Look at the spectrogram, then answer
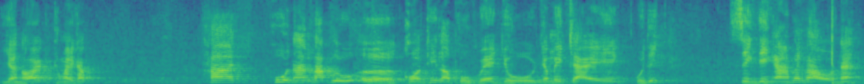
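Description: A man's voice: a little high, normal speed, a little hiss or hum. A man lecturing in an explanatory way, often posing questions to his listeners and then answering them himself. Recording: echoey room, faint ambience.

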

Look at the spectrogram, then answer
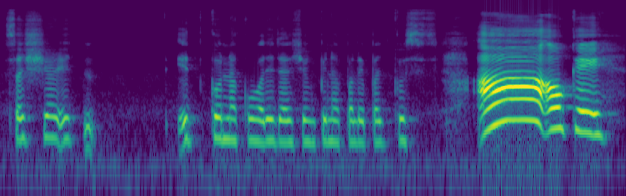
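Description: A woman's voice: mid-range voice, fairly even intonation, moderate pace, darkish tone. A Filipina woman, chatting casually on a livestream, greeting viewers by name and laughing often. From Philippines. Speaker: livestream host.

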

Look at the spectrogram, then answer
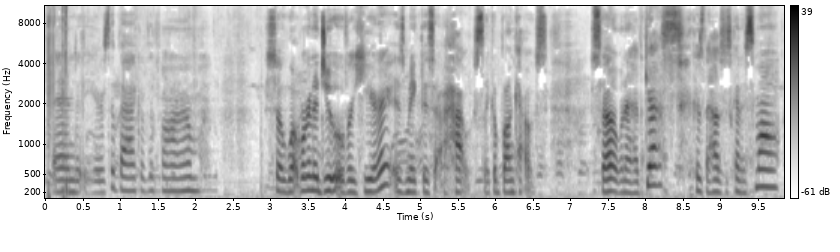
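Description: Outdoors on her farm, a woman in her twenties excitedly shows off her horse property in a casual vlog, speaking to a phone camera held at arm's length. Her voice is medium in pitch and her pace is normal as she moves between a barn roof and a pasture.

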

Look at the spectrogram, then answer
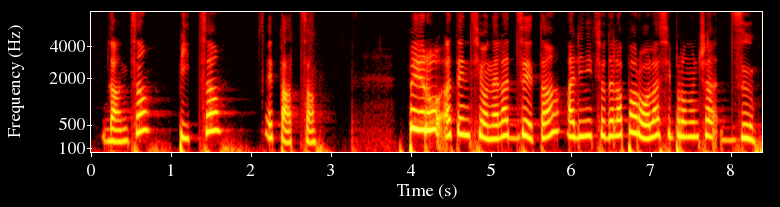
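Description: A young woman with a native Italian accent gives a pronunciation lesson, speaking at a very slow, deliberate pace. Her voice sits high but sounds mellow, and she repeats each example word with careful articulation. The recording is dry and close. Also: no room sound. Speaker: Italian teacher.

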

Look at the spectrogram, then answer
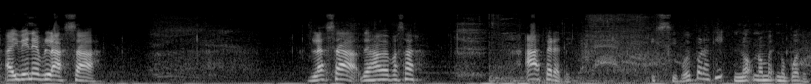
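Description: Young woman streamer, lively pitch, swears and shouts at enemies. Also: unhurried, long pauses, slight background noise. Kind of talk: live gameplay commentary.

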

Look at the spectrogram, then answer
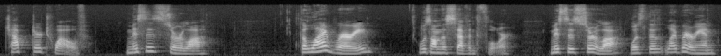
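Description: A woman reading a children's chapter book aloud with clear, expressive storytelling. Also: medium pitch, unhurried, long pauses.

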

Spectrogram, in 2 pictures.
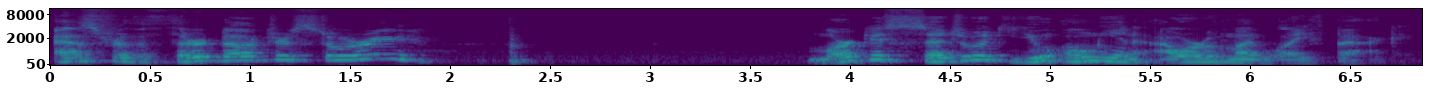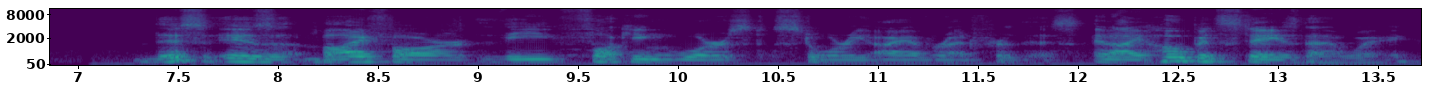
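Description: A man's voice: mid-range voice, unhurried. Male book reviewer, mid-range voice, sarcastic scripted delivery, slightly distant mic. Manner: sarcastic, swears when frustrated.

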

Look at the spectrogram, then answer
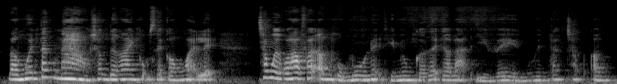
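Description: A Vietnamese woman with a medium-pitched, slightly mellow voice gives a quick English pronunciation lesson to camera, with faint noise in the background. Chatting with viewers, she asks and answers her own questions and stretches the sample words.

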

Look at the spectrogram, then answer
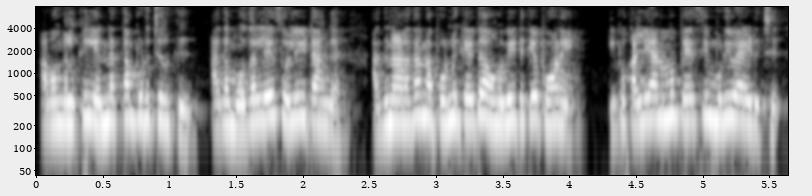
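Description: A woman voicing a loud, indignant young man who is the fiancé in a cartoon. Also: on the high side, fairly even intonation, rapid-fire, lo-fi sound, lightly acted.

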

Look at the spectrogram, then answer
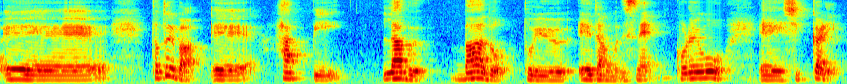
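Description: Low-voiced woman teaching jazz pronunciation. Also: echoey room. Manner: calm explanatory pace with frequent fillers; slows to model English words carefully. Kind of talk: spoken lesson introduction.

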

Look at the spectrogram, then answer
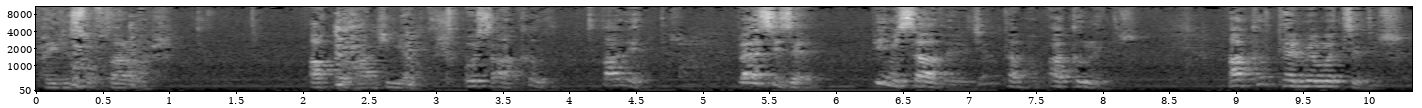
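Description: Man, Turkish accent, religious teacher, impassioned sermon, high voice, distant mic, echoey hall. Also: big pitch swings, a little slow, pauses often, a little hiss or hum. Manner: impassioned, rising to high emphatic bursts; quotes Arabic verses, asks the audience questions. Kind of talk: Quranic study sermon. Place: mosque or study hall.

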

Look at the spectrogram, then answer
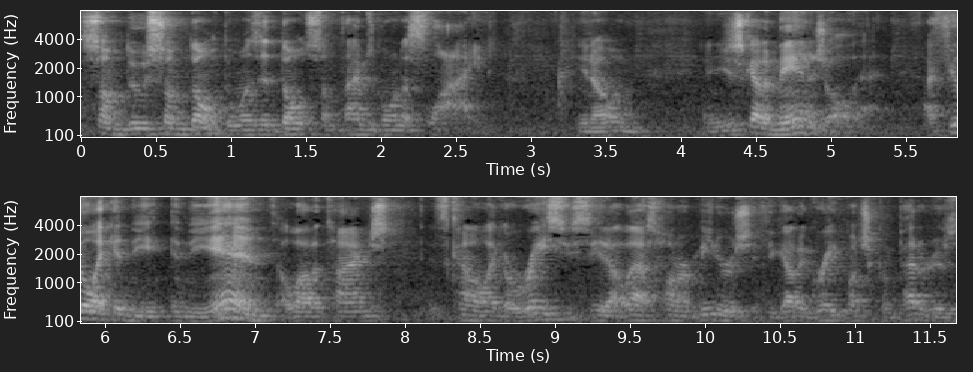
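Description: A man's voice: on the low side, bright, forceful tone. A man in his fifties, a head football coach answering at a press conference, emphatic, repeating words and gesturing. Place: press room with a sponsor backdrop. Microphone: table mic cluster. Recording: echoey room, faint hiss.

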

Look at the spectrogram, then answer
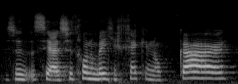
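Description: A woman's voice: high voice, fairly quick. A young woman vlogger chatting casually as she unboxes toy horses at home, correcting herself and giggling now and then. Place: at home in sunlight.

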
